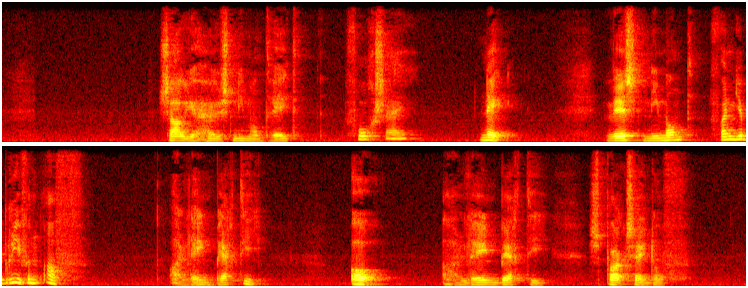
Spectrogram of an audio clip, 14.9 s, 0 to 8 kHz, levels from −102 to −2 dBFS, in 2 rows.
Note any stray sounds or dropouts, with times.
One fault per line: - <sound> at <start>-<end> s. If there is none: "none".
none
